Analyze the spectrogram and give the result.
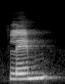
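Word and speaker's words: phlegm: यॉन उच्चार अर्थ जांभई फ्लेम spelling फ्लेमचं पहा फक्त पी एच एल इ जी एम हे स्पेलिंग वेगळं आहे उच्चार आहे फ्लेम पी एच चा उच्चार फ असा होतोच म्हणून ते फ्लेम उच्चार झालाय आणि अर्थ आहे कफ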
